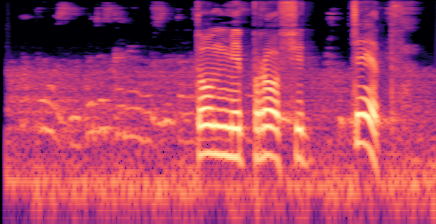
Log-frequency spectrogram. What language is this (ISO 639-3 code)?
rus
